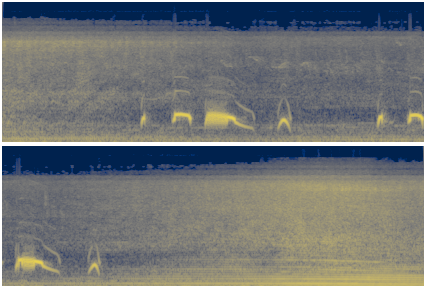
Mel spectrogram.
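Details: Loud cooing from a decoy spotted dove luring wild doves: two phrases of short coos and a falling drawn croon, closing with single notes, while a rising engine-like drone builds over the final seconds.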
